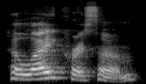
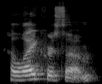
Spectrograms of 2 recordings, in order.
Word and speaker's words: Helichrysum: It's pronounced Helichrysum. Helichrysum.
